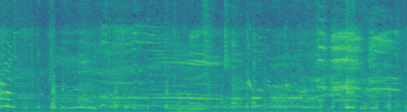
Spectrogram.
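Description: Several gamecock roosters crowing over one another, long drawn-out calls at different pitches overlapping, over a steady background of crowd chatter.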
